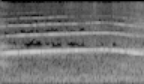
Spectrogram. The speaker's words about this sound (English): Oh, here comes something with a siren to make a lot of noise over our broadcast. This is the risks of broadcasting on location. And it is an... An ambulance. It's an ambulance.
